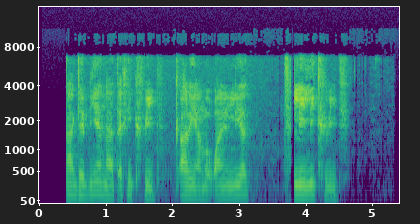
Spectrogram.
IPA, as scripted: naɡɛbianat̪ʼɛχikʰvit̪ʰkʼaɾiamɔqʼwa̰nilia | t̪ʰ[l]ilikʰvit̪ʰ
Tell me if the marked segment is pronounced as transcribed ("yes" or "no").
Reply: yes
